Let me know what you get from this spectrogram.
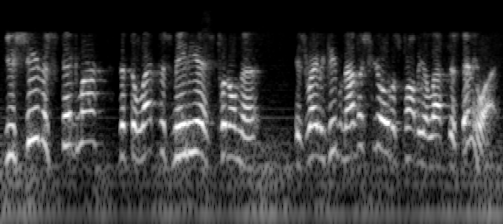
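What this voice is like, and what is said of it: Southern American accent. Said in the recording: “I can tell you're racist by your accent... you're from the South”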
